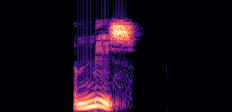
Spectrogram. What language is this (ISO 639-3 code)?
kab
